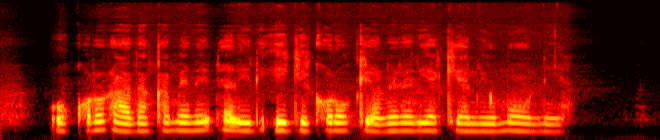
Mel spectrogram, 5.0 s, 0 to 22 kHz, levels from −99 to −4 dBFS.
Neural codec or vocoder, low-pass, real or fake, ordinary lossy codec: none; none; real; none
